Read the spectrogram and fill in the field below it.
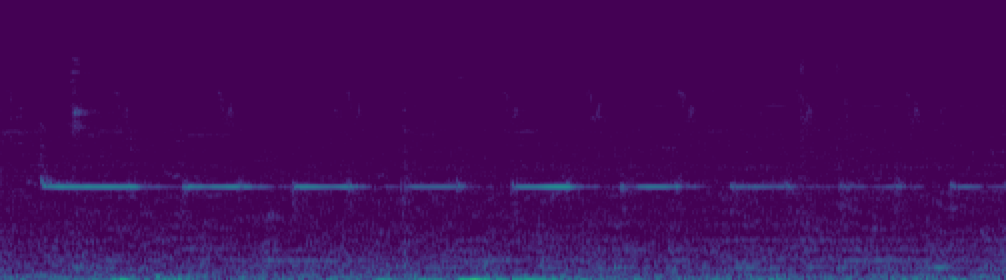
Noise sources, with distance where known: reverse beeper, near

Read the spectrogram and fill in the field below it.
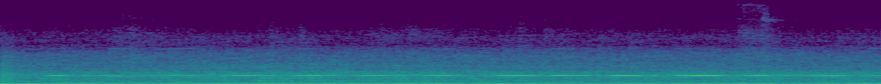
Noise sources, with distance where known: engine of unclear size, near; reverse beeper, near; unidentified human voice

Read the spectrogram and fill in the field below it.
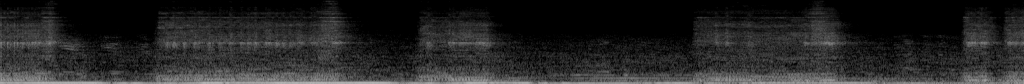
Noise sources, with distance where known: jackhammer; person or small group talking

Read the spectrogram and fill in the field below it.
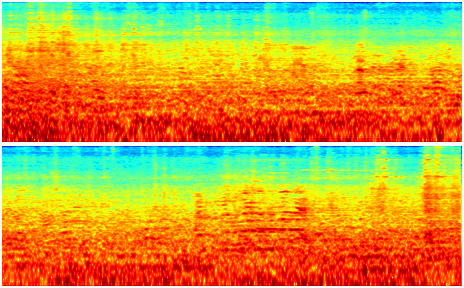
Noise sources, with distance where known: person or small group talking; person or small group shouting

